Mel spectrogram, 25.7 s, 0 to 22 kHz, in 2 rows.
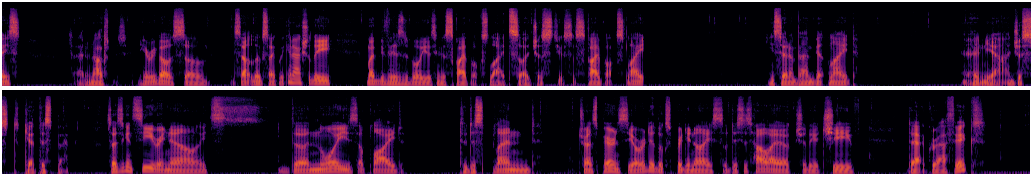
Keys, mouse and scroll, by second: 3.7 click, 3.7 right click, 4.6-5.7 drag, 6.0 click, 6.3 right click, 6.8-7.9 drag, 7.9 Return.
